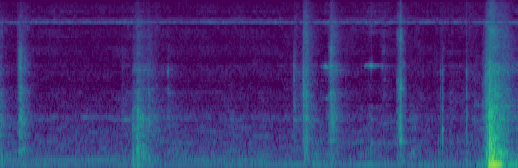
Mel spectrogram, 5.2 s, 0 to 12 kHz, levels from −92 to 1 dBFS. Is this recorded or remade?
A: remade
